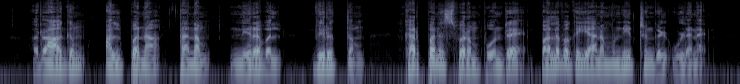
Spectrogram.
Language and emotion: Tamil, neutral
